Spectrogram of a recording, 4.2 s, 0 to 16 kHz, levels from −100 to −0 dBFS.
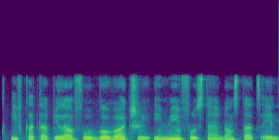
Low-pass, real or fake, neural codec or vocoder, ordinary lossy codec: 7.2 kHz; real; none; none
